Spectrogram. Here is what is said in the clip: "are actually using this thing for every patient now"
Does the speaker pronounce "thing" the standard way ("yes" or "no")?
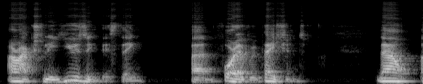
yes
